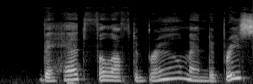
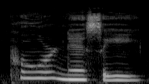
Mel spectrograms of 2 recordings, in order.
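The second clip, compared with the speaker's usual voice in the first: usual speaking voice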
